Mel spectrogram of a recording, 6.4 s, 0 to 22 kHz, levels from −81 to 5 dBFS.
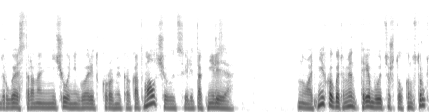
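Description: No technical faults are audible.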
